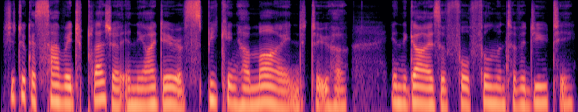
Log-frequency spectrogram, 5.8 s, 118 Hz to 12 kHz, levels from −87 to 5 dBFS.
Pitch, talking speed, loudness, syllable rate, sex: 165 Hz, 230 wpm, -17 LUFS, 6.1 syllables/s, female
